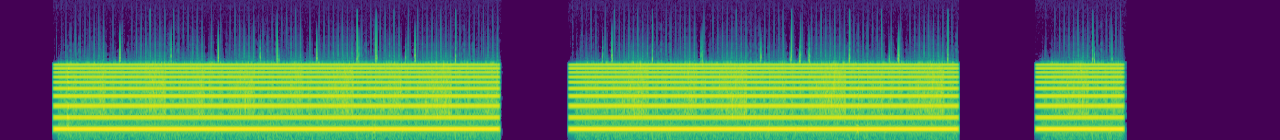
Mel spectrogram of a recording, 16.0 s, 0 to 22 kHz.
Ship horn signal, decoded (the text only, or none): 2 long, 1 short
